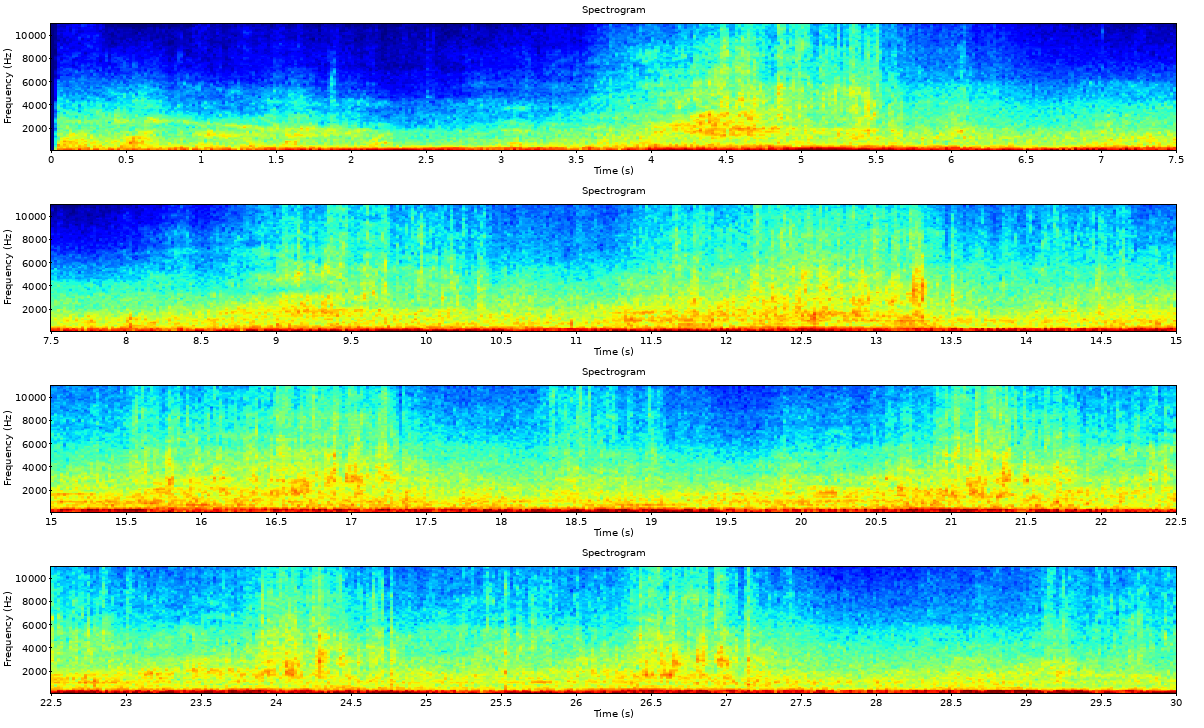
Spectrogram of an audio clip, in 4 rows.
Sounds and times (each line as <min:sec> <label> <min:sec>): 0:00.0 Commentators faintly heard 0:04.6
0:00.0 Loud supercars constantly passing by 0:30.0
